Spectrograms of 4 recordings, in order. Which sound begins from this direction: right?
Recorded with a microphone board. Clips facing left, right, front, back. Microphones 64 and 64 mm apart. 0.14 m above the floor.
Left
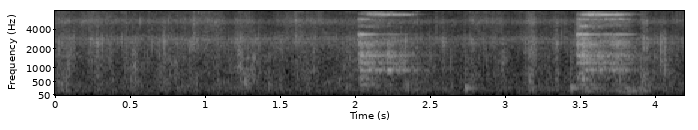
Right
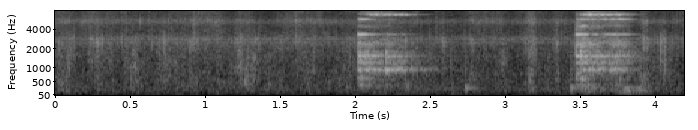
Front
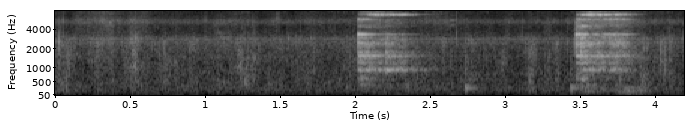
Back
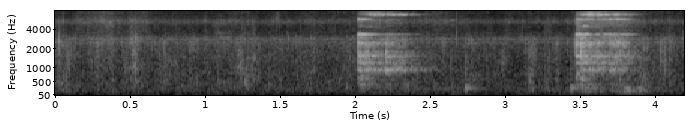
A dropped coin, at 2.0 s.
